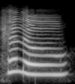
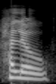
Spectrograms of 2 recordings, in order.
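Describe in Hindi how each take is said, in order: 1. यह मीठा और कोमल लगता है। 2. यह ठंडा और रूखा लगता है। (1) "cute little baby in a stroller" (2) "Because we don't like that person"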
